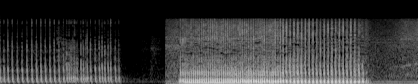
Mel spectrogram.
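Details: Sleeping dog giving a deep, rasping snore, a fast pulsing rattle broken by a brief pause, then a long, loud, low buzzing inhalation before fading back to softer rhythmic breathing.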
